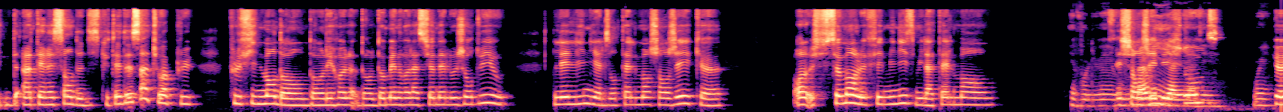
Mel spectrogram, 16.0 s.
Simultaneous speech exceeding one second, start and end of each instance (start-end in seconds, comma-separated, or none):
13.9-15.3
